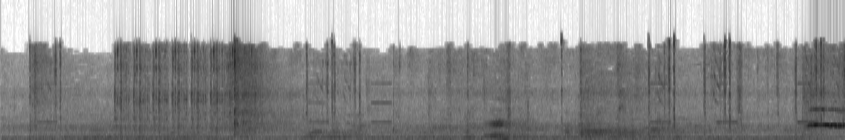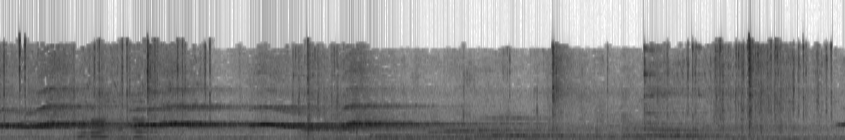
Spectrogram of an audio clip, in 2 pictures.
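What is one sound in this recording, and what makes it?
A large crowd of men chatters in an echoing hall.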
